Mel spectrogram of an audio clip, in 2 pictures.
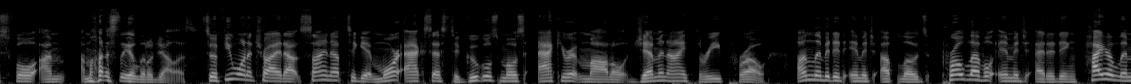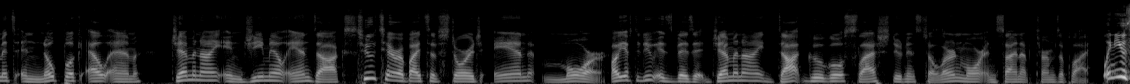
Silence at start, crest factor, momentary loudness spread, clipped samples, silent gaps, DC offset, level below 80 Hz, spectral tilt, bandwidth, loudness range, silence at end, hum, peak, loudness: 0 s; 26 dB; 8 LU; under 0.1%; 22.28-22.33 s; under 0.1%; -60 dBFS; -5.5 dB/octave; 15 kHz; 2 LU; 0 s; none; -6 dBFS; -33 LUFS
